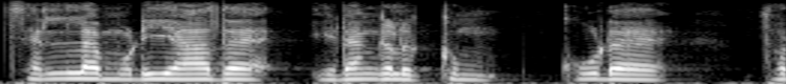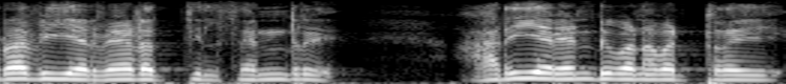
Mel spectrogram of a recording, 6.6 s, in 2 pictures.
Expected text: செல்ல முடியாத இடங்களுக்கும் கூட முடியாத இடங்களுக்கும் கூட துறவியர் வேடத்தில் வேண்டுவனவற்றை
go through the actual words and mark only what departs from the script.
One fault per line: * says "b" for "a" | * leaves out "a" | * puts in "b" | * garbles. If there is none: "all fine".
* says "துறவியர் வேடத்தில் சென்று அறிய" for "முடியாத இடங்களுக்கும் கூட துறவியர் வேடத்தில்"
